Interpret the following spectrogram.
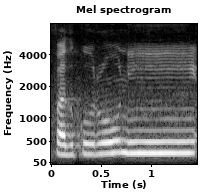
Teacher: فاذکرونی میں فا کو دال کے ساتھ ملائیں گے اور را کے ساتھ واو ساکن آ رہا ہے، یہاں پر ایک الف مدار را کو کھینچ کے پڑھیں گے، نون کے ساتھ یا ساکن ہے اور ساتھ مد بھی آ رہا ہے، اس کو 3 سے 4 الف کی مقدار کھینچ کے پڑھیں گے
